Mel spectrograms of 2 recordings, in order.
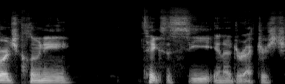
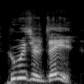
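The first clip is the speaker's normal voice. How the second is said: much higher, quick put-on voice; imitating George Clooney. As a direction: rush the question up high. Repeating question, voiced Clooney.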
